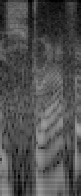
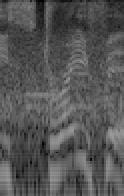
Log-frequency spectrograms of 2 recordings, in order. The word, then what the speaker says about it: Strafen: It was held in mid-December, and your winner, I.B. Straffen, or is it I.B. Strafen? You've got the pronunciation guide. I.B. Strafen.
